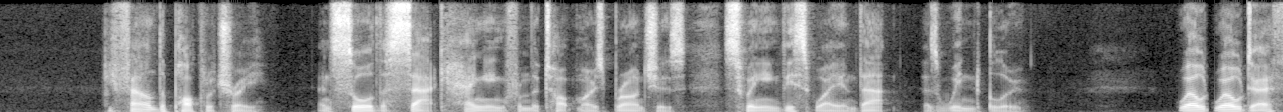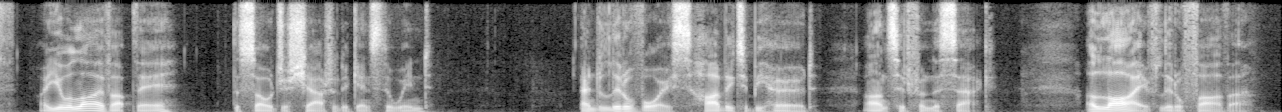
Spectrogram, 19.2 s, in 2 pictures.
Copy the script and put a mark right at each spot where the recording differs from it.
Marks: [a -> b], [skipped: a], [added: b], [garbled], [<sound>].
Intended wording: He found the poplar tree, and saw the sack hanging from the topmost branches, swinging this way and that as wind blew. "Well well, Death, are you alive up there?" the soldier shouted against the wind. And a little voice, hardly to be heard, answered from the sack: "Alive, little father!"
He found the poplar tree, and saw the sack hanging from the topmost branches, swinging this way and that as wind blew. "Well well, Death, are you alive up there?" the soldier shouted against the wind. And a little voice, hardly to be heard, answered from the sack: "Alive, little father!"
